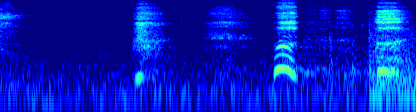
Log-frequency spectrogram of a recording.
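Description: A young woman moans softly close by.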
